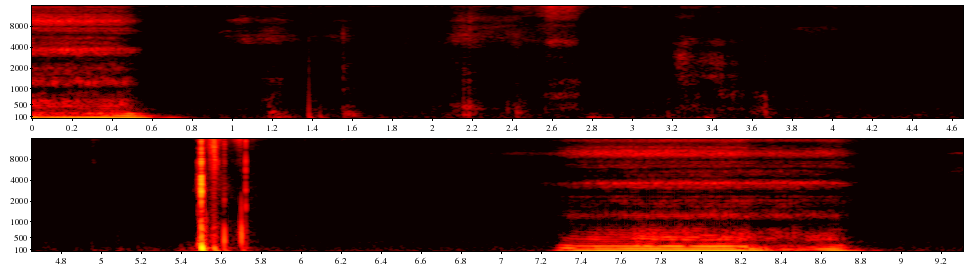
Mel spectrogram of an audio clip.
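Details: Sleeping dog snoring: loud low rumbling snores separated by quiet pauses, with a brief sharp noise between.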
